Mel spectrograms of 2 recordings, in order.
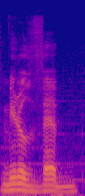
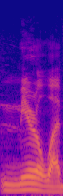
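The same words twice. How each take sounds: First: The last syllable starts with a V sound. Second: The last syllable starts with a W sound. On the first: The speaker calls it right. "Like the W makes a V sound for some reason" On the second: The speaker calls it wrong. "It's not"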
